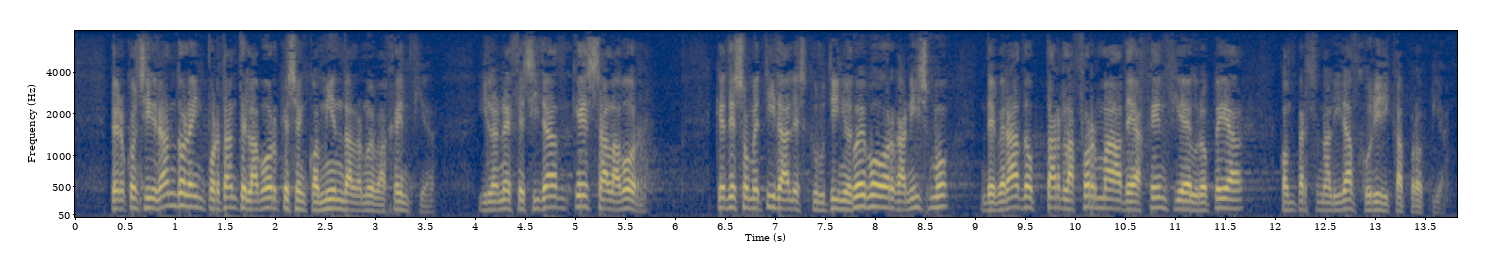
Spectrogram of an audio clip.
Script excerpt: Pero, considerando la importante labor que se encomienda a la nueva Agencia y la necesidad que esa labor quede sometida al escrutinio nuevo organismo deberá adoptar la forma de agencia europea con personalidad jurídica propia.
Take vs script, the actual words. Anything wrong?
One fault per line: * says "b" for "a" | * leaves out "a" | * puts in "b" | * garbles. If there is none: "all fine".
all fine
